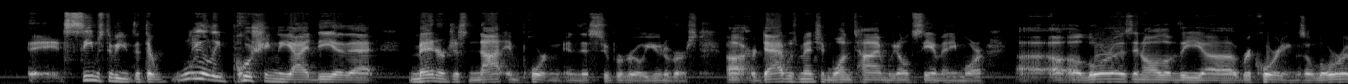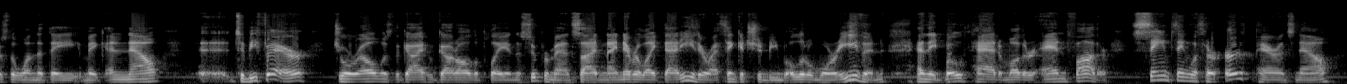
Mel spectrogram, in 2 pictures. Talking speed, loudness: 210 wpm, -25 LUFS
